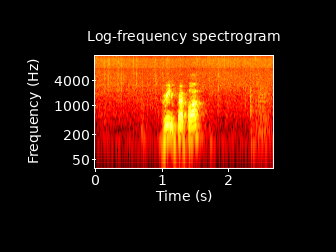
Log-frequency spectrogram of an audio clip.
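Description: Chopped pepper is tipped into a hot pan with a rustling clatter.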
